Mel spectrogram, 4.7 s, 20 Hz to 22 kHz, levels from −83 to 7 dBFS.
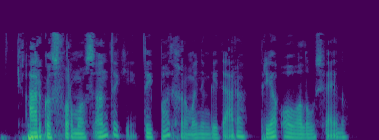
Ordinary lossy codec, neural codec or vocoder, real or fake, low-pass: MP3, 32 kbps; none; real; 10.8 kHz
